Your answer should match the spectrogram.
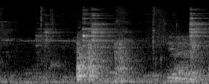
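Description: Cutlery and plates clinking lightly on a dining table, a few sharp clinks over faint background chatter.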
